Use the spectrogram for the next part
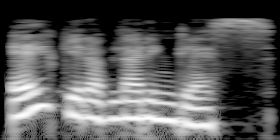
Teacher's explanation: Now the B does weaken because it's after a vowel in hablar, right? It's not hablar.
